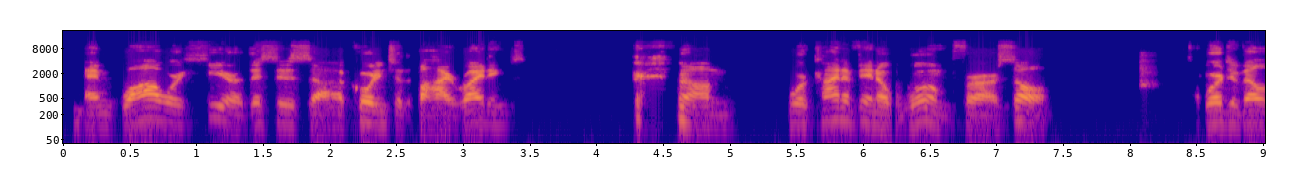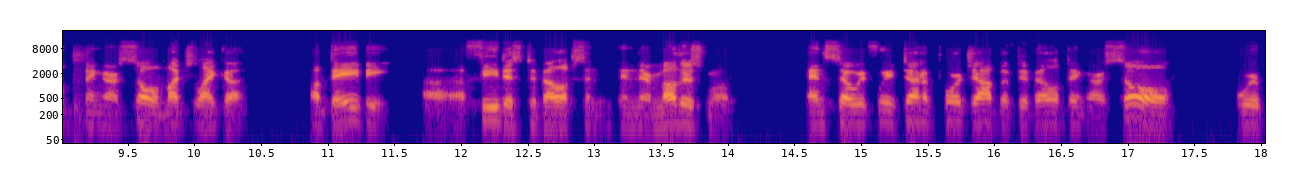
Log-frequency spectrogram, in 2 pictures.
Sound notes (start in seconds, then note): 4.2 cough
